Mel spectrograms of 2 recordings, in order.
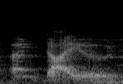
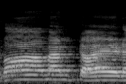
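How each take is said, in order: First: Soft, breath-only groan of tiredness; mock weariness. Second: Slow, louder, drawn-out mock whine; whining child. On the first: Teacher imitating us with all our atoms, weary. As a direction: let it sag out in a tired, voiceless sigh. Acts out how people feel. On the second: Children to Mom about reading, whining. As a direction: drag it out like a complaining child.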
